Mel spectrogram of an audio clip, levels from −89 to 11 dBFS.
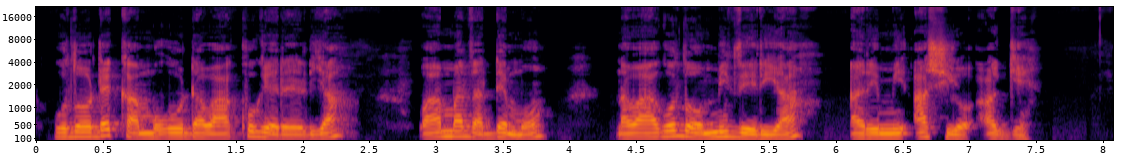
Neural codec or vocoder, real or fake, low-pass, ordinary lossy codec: none; real; none; none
